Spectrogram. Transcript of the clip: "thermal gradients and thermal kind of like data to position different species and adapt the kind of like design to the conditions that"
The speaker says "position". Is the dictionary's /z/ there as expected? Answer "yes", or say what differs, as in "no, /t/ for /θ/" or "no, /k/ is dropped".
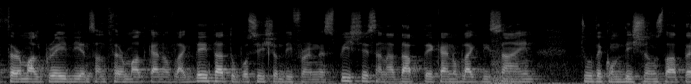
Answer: no, /s/ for /z/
